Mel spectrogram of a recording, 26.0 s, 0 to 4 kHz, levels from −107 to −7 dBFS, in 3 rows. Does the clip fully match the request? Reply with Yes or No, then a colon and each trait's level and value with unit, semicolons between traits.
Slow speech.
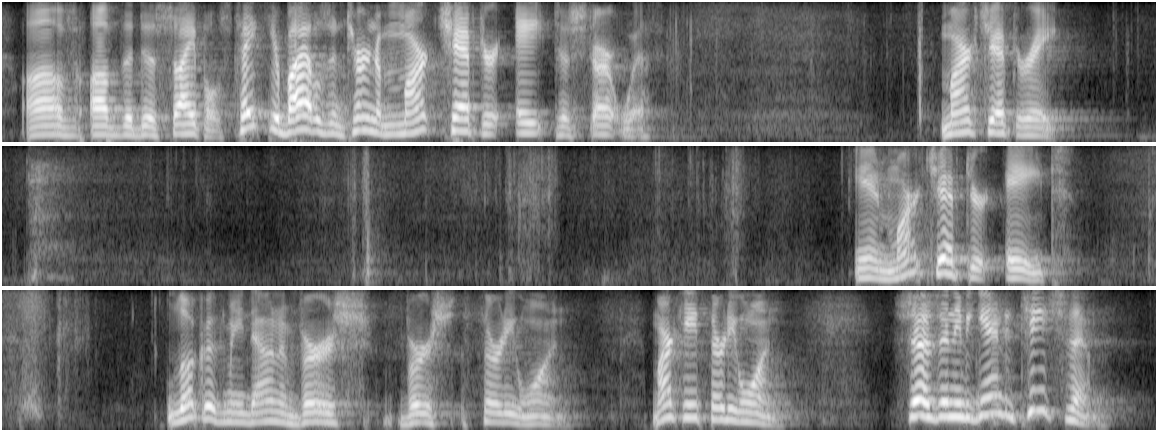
Yes: slow, 95 wpm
